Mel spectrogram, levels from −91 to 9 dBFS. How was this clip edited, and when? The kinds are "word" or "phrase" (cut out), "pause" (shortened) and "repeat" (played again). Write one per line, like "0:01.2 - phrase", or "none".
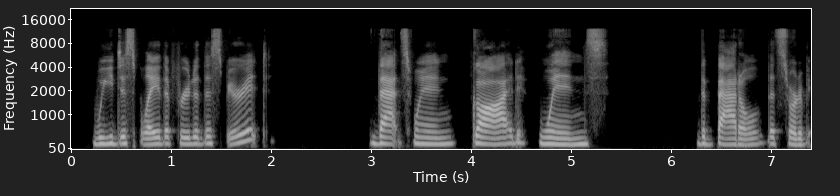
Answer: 0:03.9 - pause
